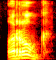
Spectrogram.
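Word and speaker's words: rrugë: On the other hand, the double r is very strong.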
